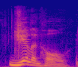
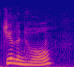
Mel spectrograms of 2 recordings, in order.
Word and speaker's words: Gyllenhaal: Jake Gyllenhaal. – Yeah. – It's a soft G. Mm. It's like you don't pronounce the Moog synthesizer Moog. You pronounce it Kelly. – Mooge. – Moog. – Right. Jake Gyllenhaal.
